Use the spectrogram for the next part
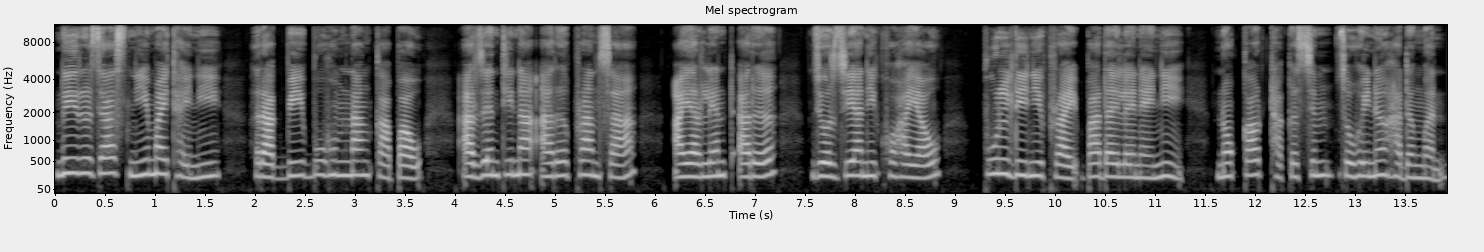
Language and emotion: Bodo, neutral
